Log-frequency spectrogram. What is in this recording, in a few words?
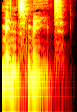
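"mincemeat", British English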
